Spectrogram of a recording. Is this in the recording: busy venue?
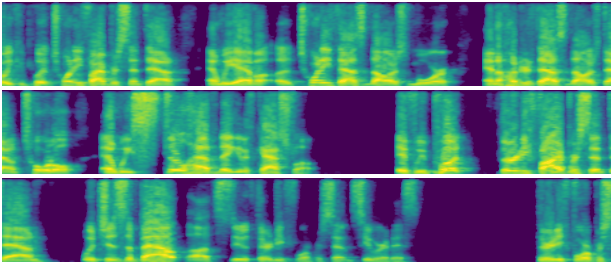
no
